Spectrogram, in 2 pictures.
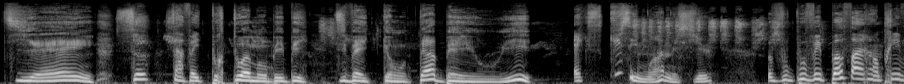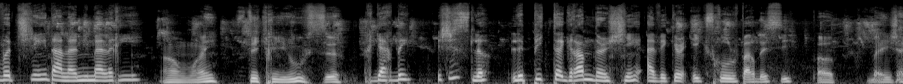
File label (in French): publicite mix; publicite mondou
